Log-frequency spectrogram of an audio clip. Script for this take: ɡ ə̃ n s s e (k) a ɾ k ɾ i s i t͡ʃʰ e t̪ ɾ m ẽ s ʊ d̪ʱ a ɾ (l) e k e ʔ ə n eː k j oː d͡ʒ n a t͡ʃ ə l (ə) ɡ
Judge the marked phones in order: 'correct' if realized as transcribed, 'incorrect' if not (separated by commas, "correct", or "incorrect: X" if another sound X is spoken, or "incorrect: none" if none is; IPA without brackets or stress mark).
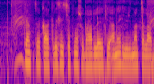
correct, correct, incorrect: a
